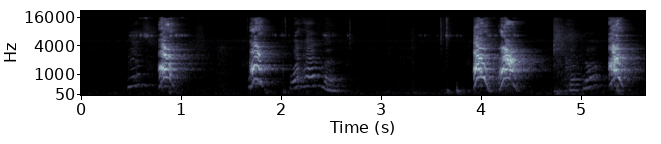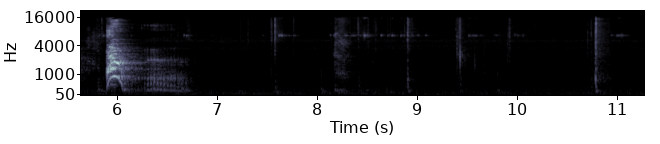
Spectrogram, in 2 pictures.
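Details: A tiny Pomeranian puppy barks at a ball in a run of shrill, yappy barks, each short and sharply pitched.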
